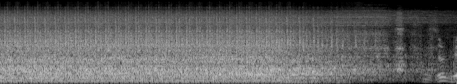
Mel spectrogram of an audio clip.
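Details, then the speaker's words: 1985 Iltis started on about 2.5-year-old petrol: quick even ticking beat, about 200 pulses a minute, over a steady engine note, dropping away at the end; healthy-sounding idle. "good good noise engine it sounds really nice"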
